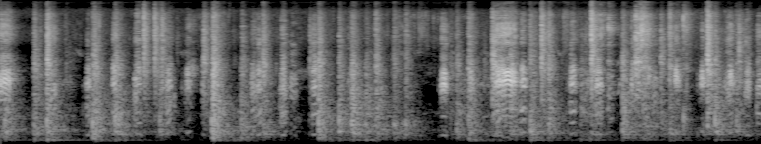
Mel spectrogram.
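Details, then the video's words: Mixed flock of Mandarin ducks, mallards and Pekin ducks on a pond; a continuous chorus of raspy, nasal quacks, several birds calling at once, with one brief thin whistled note midway. "Ducks Quacking"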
